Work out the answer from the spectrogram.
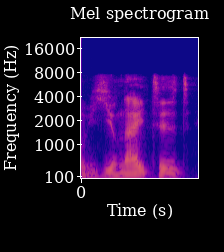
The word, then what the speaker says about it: United: eu vou ver que tem um J perdido no início também né Assim como United University usual o u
